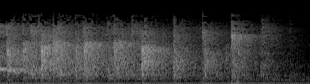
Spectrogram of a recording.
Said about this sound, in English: Yes, give a big hand clap as she comes.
